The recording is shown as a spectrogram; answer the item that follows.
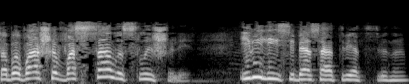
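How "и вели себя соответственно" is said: ordinary delivery, nothing marked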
